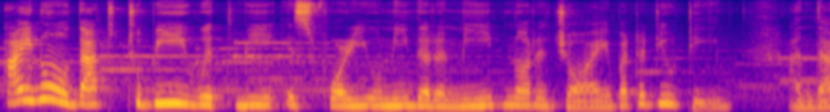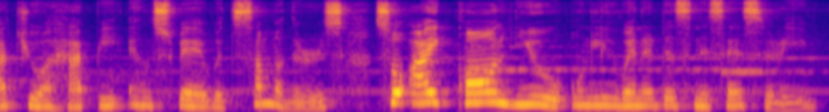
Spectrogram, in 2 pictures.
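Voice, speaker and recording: A woman reading spiritual letters aloud in a slow, measured, solemn manner. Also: mid-range voice, expressive, faint music behind. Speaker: reader.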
